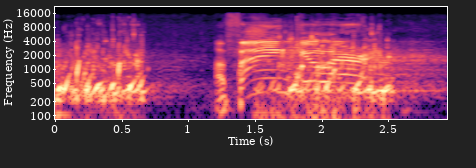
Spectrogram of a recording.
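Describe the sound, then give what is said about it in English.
A loud bubbling water sound effect comes in two stretches of gurgling with a short pause between them, and no one speaks over it. “The bubbles don't come till the end of the program. Turn off the bubbles.”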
